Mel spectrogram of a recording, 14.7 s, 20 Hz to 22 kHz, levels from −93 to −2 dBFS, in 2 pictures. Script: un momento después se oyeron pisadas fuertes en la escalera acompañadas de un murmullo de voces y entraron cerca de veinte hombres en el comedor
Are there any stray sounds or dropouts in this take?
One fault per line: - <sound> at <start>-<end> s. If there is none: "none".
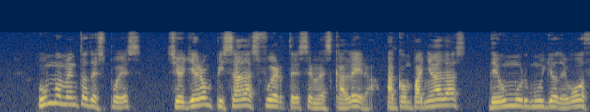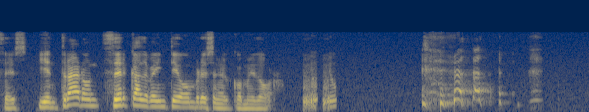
- laugh at 11.2-11.6 s
- laugh at 12.6-14.2 s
